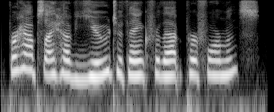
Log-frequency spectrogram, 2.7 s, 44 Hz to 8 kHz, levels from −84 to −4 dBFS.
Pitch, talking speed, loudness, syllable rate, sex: 245 Hz, 195 wpm, -16 LUFS, 5.2 syllables/s, female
